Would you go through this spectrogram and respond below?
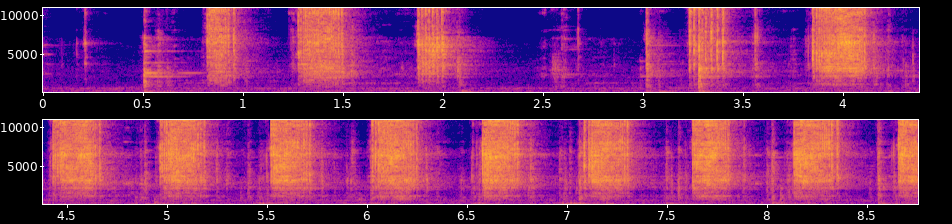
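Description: Hand-tightening top end bolts in a crisscross pattern on a Ski-Doo Elan snowmobile engine rebuild, with a close, steady run of rapid ratchet clicks in repeated bursts, pausing briefly between each bolt.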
